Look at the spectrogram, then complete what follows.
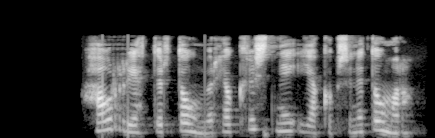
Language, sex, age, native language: Icelandic, female, 30-39, Icelandic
